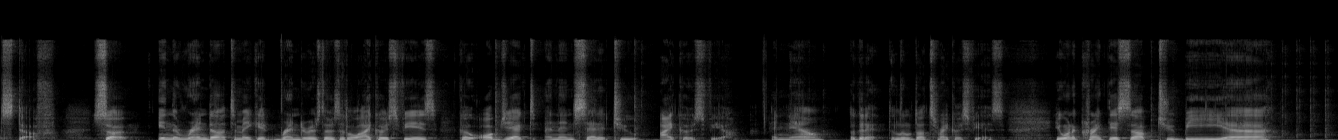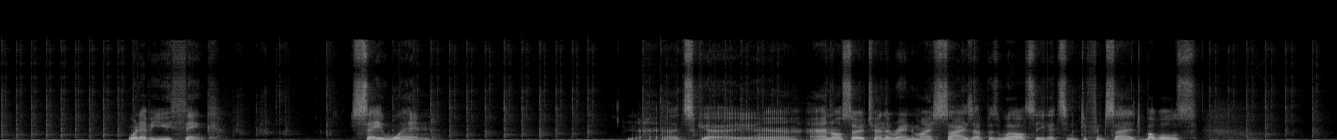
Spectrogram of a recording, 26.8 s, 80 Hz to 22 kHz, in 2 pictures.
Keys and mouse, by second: 5.0-6.8 drag, 6.9-7.3 middle drag, 7.8-8.2 middle drag, 11.5-15.3 drag, 15.3 middle click, 15.5 click, 16.5 click, 17.3 click, 18.6-20.5 drag, 23.5 middle click, 23.8 middle click, 25.5-26.7 drag.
